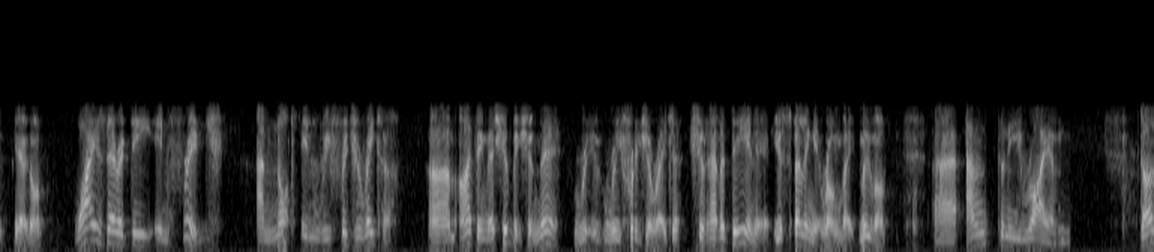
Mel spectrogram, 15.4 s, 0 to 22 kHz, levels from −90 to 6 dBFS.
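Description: A buzzy, gravelly roughness sits on the speech from start to finish, with the sound squeezed into a narrow telephone band of roughly 300 Hz to 3.4 kHz. This is the GSM full-rate codec. It rebuilds the voice from a vocal-tract model driven by sparse, regularly spaced pulses, and that coarse excitation produces the grain. The damage is plainly audible, and the sound points to the original 13 kbps full-rate coder.

At 3.76 s a short metallic ring replaces the speech for about 20 ms. This is a lost GSM frame. The decoder had no good data, so it reused the settings of the previous frame, which holds a rough, ringing copy of the last sound. The dropout fits a single 20 ms frame.

From 14.06 to 14.26 s the same ringing returns in a broken stretch. Frame losses are scattered across that span and add up to about 140 ms, which fits roughly seven lost frames. The longest unbroken gap is around 70 ms. 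Each gap is filled by the last good frame repeated, so the sound stutters and rasps until good frames resume.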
